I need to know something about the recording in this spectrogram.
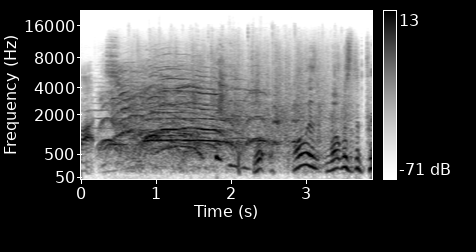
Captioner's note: cheers and applause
